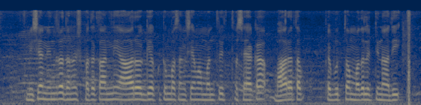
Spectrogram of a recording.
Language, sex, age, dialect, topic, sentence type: Telugu, male, 31-35, Southern, banking, statement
